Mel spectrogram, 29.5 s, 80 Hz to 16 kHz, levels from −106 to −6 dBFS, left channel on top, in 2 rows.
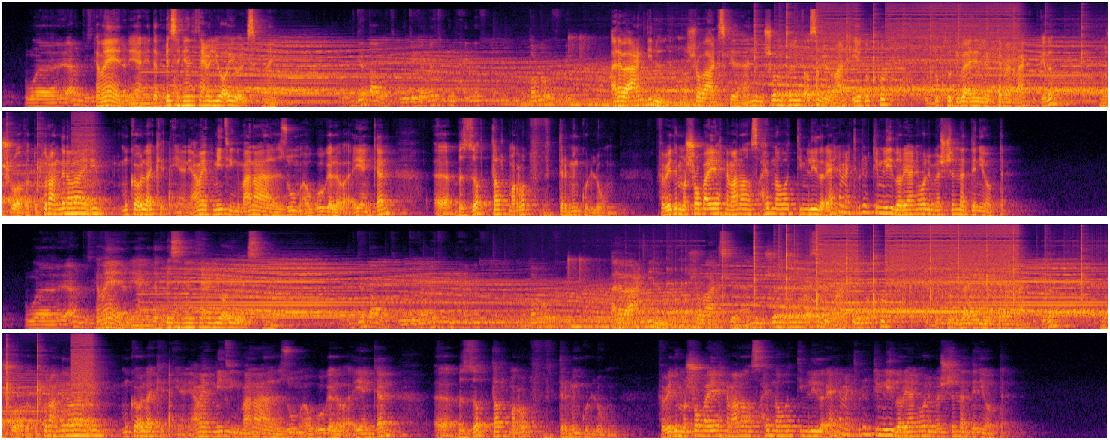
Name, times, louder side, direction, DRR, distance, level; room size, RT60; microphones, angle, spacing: voice 1, 0.3-2.4 4.5-7.7, left 2 dB, 20° left, 3 dB, 0.7 m, -30 dB
voice 2, 1.2-3.7 8.1-11.9 12.3-14.0 14.6-20.2 20.5-22.9 23.5-28.1, left 4 dB, 90° left, 9 dB, 0.5 m, -24 dB
sound 1, 1.8-15.7, right 1 dB, 90° right, 1.8 m, -30 dB
sound 2, 7.0-16.0, right 1 dB, 50° right, 0.8 m, -29 dB
sound 3, 9.5-9.7 10.0-10.1 10.5-10.6 10.9-11.0 11.3-11.4 11.6-11.7 12.0-12.1 12.4-12.5 12.7-12.8 13.1-13.2 13.5-13.6 13.9-14.0 14.4-14.5 14.8-14.9 15.2-15.3 16.9-18.0, right 5 dB, 25° right, 0.4 m, -33 dB
5.0 x 4.8 x 4.8 m, 0.84 s
head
